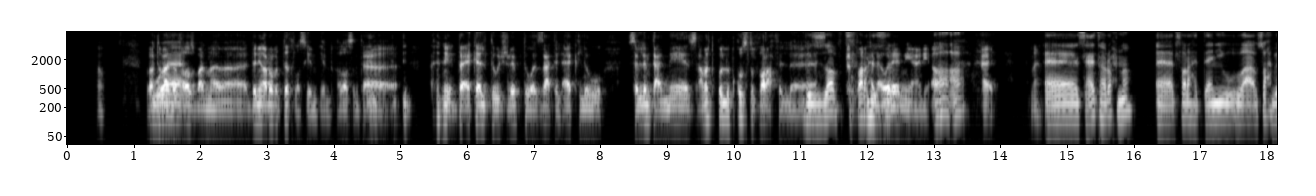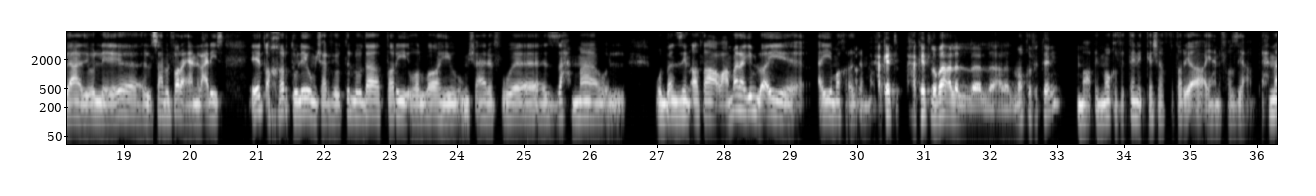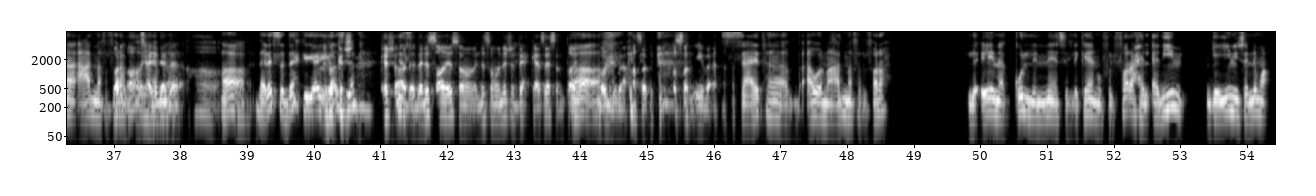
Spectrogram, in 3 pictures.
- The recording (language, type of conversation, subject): Arabic, podcast, إحكي عن موقف ضحكتوا فيه كلكم سوا؟
- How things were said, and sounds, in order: laughing while speaking: "يعني"; tapping; laughing while speaking: "بالضبط"; chuckle; other noise; laughing while speaking: "أيوه اتكش اتكش"; laughing while speaking: "أصلًا، لسه"; laugh; laughing while speaking: "حصل إيه حصل إيه بقى؟"; laugh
